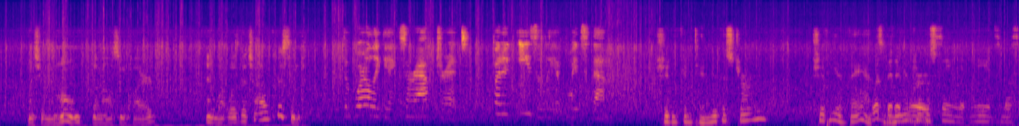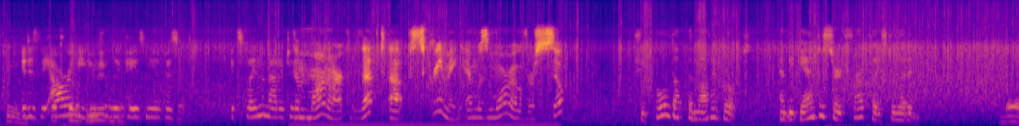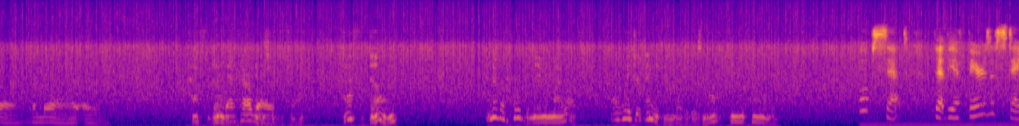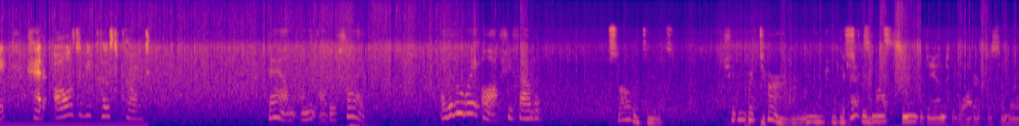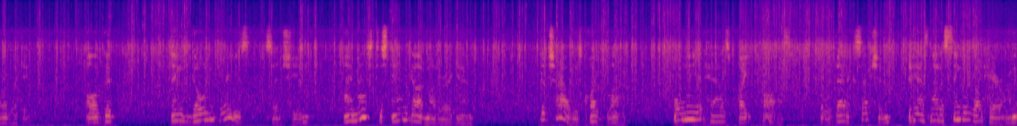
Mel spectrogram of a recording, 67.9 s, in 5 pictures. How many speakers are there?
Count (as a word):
seven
